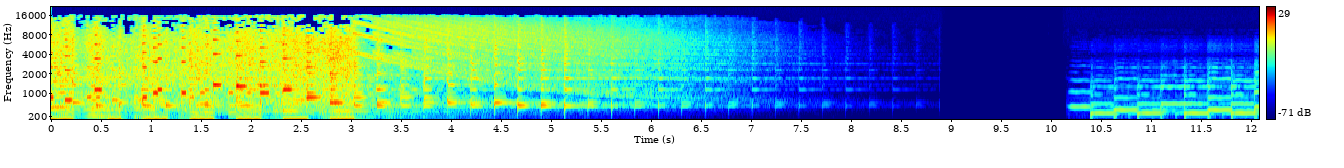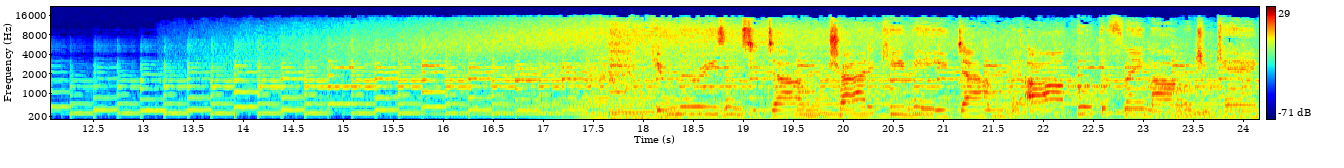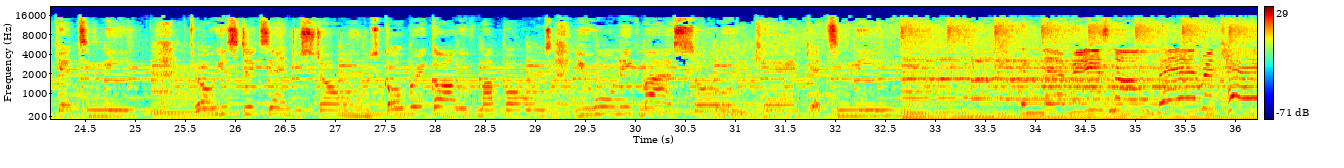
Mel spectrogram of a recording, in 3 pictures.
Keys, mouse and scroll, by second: 3.6-3.9 scroll up 3, 3.9 shift+scroll down 1, 3.9 shift+middle click, 4.5-5.0 scroll up 2, 5.0 Tab, 5.8-7.9 middle drag, 7.9 b, 10.0-13.0 drag, 13.0 ctrl+z, 13.7 z, 15.6 middle click, 16.2 b, 17.7-19.1 middle drag, 19.1 KP_7, 19.9 b, 21.2 b, 23.3 c, 29.2-30.6 middle drag, 30.6-33.0 drag, 33.0 Tab, 33.5 a, 34.4 a, 35.7 Tab.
